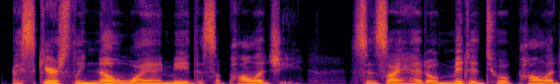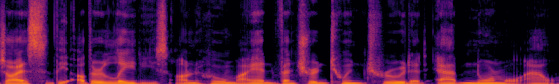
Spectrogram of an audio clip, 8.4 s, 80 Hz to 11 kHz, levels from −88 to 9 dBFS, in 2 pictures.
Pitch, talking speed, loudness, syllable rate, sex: 130 Hz, 200 wpm, -21 LUFS, 6.2 syllables/s, male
